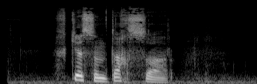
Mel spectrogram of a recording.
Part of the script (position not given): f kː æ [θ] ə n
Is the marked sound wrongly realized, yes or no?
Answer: yes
